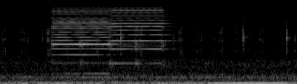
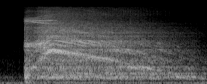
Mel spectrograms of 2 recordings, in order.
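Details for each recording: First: Miami Electric Boards electric skateboard with handheld remote, receiver-to-ESC cables deliberately swapped: a quick run of bright ESC beeps at power-on, then silence with no motor spin-up; wrong cable connection. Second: Electric skateboard with handheld remote and receiver, after re-flipping ESC connections that had only caused beeping: sudden start into a bright electric whine sliding smoothly down in pitch as the motors spin freely; normal acceleration, drive healthy.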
